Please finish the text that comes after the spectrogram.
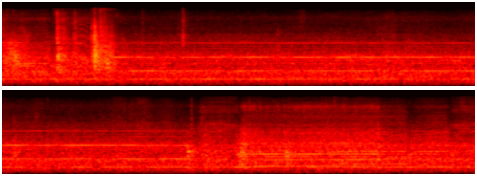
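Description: A Fargo HDPii retransfer card printer prints the second side of a card with a steady mechanical whir and a few sharp clicks, close and alone.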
